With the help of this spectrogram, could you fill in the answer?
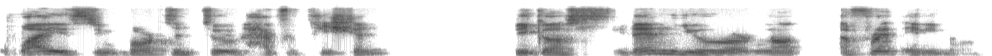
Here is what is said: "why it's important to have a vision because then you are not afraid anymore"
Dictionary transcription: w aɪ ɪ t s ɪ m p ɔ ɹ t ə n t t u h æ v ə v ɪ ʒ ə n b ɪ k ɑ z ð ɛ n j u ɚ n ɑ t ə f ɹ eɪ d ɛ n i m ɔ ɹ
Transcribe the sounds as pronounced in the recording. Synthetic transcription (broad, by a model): w aɪ ɪ t s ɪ m p ɔ ɹ t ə n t t u h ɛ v ə f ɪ ʃ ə n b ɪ k ɑ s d ɛ n j u ɚ n ɑ t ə f ɹ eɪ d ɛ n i m ɔ ɹ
